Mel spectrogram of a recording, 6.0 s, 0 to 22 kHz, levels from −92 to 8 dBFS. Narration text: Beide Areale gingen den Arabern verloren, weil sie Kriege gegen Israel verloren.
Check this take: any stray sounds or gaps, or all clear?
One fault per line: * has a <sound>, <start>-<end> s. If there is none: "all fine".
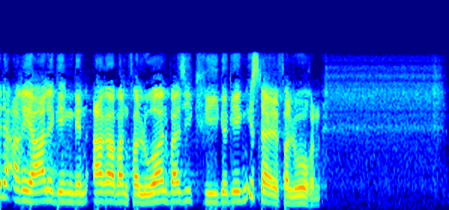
all fine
